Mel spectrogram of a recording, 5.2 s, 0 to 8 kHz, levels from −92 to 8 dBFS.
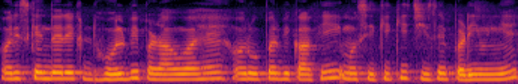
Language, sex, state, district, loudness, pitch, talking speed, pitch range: Urdu, female, Andhra Pradesh, Anantapur, -22 LUFS, 200 Hz, 220 wpm, 190-215 Hz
